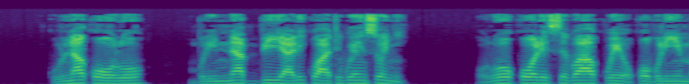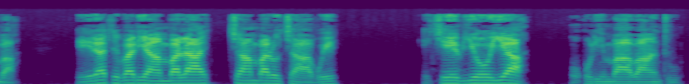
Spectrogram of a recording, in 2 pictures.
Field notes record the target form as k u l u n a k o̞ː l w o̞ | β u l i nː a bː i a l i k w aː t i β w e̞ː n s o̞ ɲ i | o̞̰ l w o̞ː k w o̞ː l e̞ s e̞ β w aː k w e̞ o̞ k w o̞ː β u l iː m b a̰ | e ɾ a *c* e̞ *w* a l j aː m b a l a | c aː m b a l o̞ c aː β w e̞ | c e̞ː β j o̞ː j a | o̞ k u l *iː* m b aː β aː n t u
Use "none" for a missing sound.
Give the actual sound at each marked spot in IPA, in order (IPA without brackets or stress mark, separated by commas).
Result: t, β, iː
